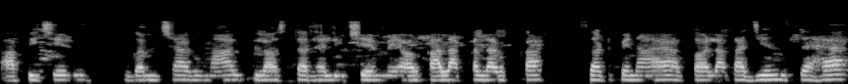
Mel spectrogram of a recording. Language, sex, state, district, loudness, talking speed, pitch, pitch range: Hindi, female, Bihar, Samastipur, -17 LUFS, 150 wpm, 210 Hz, 205-215 Hz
